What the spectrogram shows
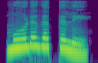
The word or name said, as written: ಮೋಡಗತ್ತಲೆ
